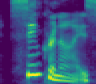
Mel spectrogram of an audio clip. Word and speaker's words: synchronize: Num, vowel sound, turning synchronize into something like synchronize. Instead, keep it tight. Synchronize. 3 clean beats. Stress on that first syllable.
